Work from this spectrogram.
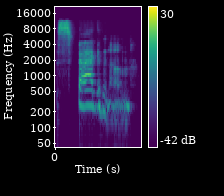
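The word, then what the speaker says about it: sphagnum: Spagnum moss.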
